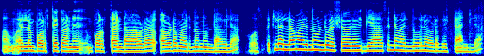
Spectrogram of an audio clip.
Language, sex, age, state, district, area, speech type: Malayalam, female, 60+, Kerala, Wayanad, rural, spontaneous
